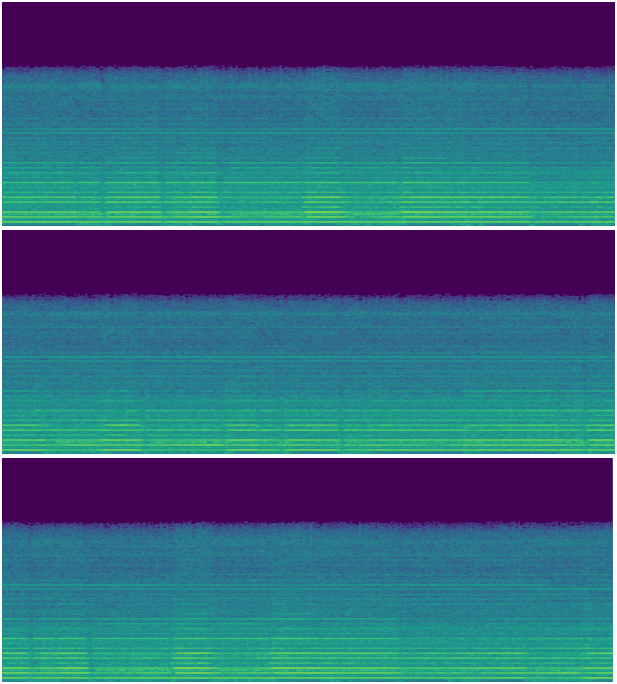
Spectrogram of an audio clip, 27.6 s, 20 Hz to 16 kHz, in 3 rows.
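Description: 1.5 kW CNC router spindle running at speed with a steady high-pitched whine while its bit engraves an acrylic cylinder. The whine holds one pitch and grows louder for a second or two at a time as the cut loads.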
